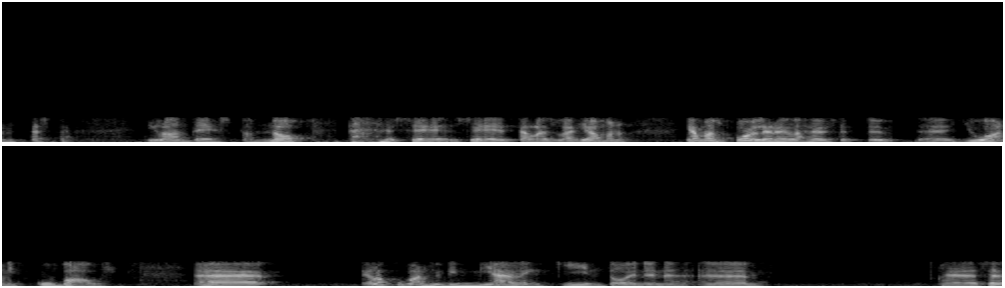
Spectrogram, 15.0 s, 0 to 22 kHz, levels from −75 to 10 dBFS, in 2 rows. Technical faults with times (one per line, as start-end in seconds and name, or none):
0.00-15.01 G.729 codec
6.64-6.72 VoIP packet loss concealed by the speech codec
11.36-11.42 VoIP packet loss concealed by the speech codec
